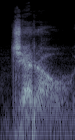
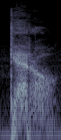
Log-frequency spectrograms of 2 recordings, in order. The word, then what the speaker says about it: ghetto: think Italian maybe but you say GH not jedo you don't say ghetto you say ghetto ghetto I don't know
